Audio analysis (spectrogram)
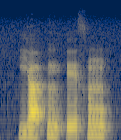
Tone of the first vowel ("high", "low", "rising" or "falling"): low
